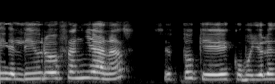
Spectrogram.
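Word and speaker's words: Yiannas: Una lectura que es el libro de Frank Llanas, ¿cierto? Que, como yo les decía, se puede descargar gratuitamente, ¿sí? Llanas se escribe Y-A-I-A-N-A-S, Frank Llanas, ¿sí?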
